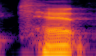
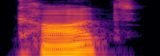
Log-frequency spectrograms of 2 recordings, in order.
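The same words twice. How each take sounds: First: The word is said in an American accent. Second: The word is said in a British accent. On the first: "that's how I would say" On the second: "he has a British accent"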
